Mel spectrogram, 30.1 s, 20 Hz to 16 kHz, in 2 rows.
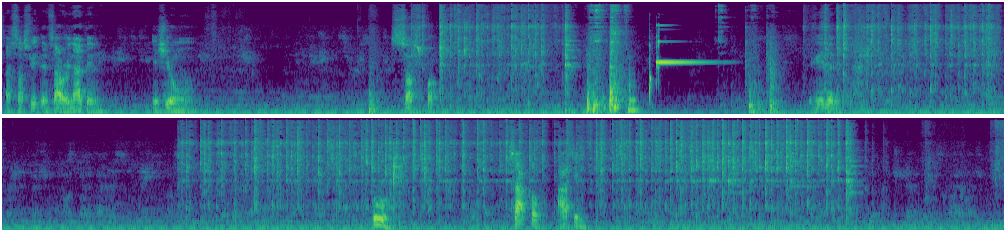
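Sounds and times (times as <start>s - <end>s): metal whisk rattling in bowl: 6.0s - 8.7s, 12.0s - 15.1s, 17.6s - 28.3s
utensil clinking on bowl: 6.1s - 8.7s, 12.0s - 15.0s, 17.6s - 28.3s.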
